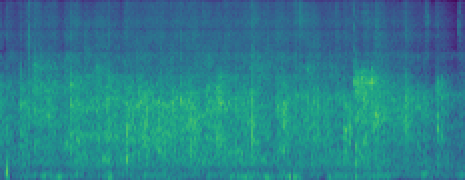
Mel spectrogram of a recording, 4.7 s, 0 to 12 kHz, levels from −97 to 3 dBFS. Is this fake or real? fake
